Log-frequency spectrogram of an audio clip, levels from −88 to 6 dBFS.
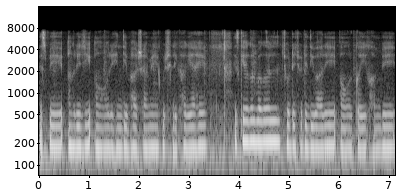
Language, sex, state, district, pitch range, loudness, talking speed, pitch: Hindi, female, Chhattisgarh, Korba, 165-175 Hz, -16 LUFS, 185 wpm, 170 Hz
